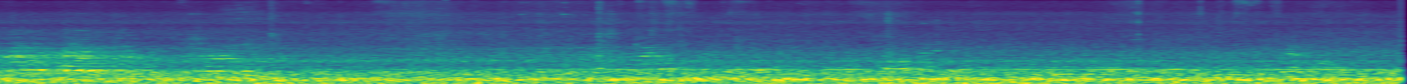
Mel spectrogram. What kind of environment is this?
subway train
